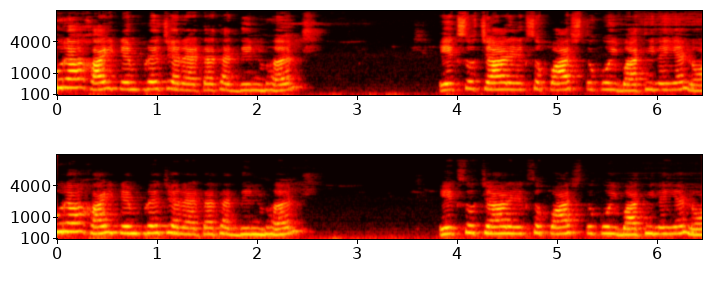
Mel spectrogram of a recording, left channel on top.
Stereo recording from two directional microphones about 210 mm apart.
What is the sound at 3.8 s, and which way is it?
A woman's voice, 15° left (ahead or behind).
